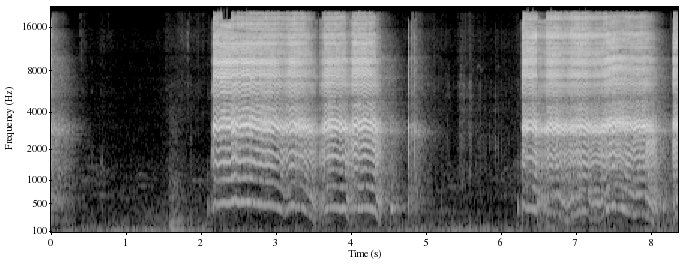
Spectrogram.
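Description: An American bullfrog gives loud, wailing screams with a harsh, cry-like tone, in two long bursts.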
